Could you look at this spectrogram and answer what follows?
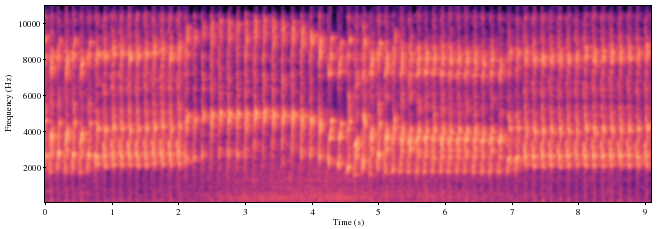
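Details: Fighter lovebird giving a long "ngekek" trill, kept to stimulate silent lovebirds to sing: a sustained fast stream of harsh chattering pulses, about four per second, with a brief wavering break midway before the rapid chatter resumes.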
